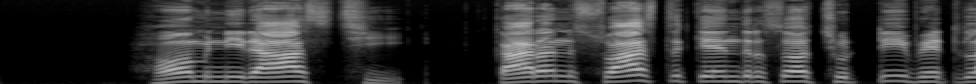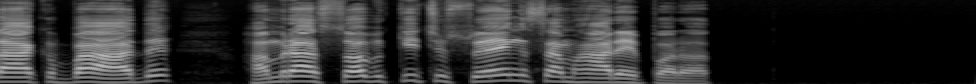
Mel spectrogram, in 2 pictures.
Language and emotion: Maithili, sad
